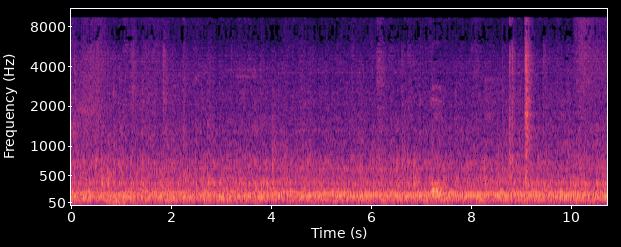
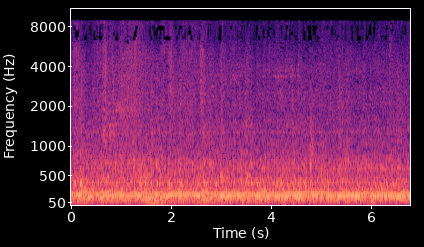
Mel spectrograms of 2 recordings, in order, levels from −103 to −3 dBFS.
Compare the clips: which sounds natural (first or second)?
second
